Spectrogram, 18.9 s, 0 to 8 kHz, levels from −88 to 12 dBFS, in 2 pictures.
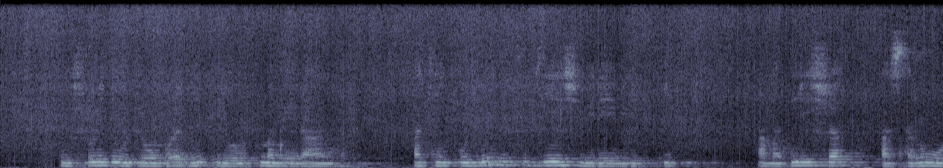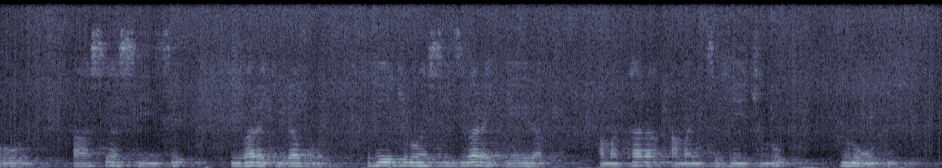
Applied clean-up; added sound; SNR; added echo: none; Frying (food); 12 dB; reverberation time 1.1 s.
